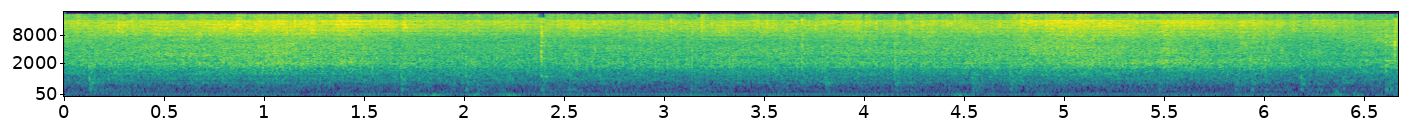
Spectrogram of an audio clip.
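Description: Onion and fresh chili frying in a pan for a lamb mutton curry, a steady dense sizzle with broadband crackle holding loud and even throughout, no voices.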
